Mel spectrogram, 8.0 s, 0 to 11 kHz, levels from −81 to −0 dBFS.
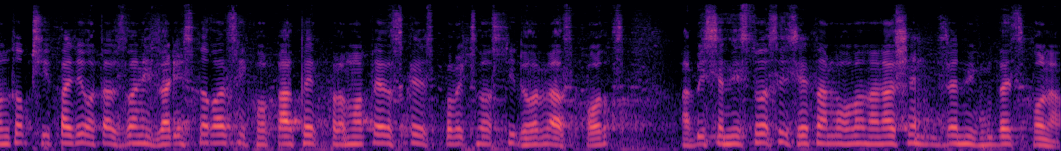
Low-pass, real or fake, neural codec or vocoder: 9.9 kHz; fake; codec, 44.1 kHz, 1.7 kbps, Pupu-Codec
